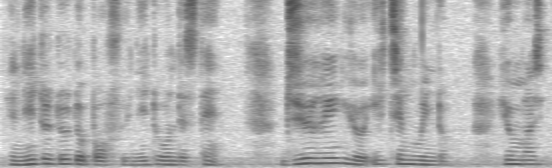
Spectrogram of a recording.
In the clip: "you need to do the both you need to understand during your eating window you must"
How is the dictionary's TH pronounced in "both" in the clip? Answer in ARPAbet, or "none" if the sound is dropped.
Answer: F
